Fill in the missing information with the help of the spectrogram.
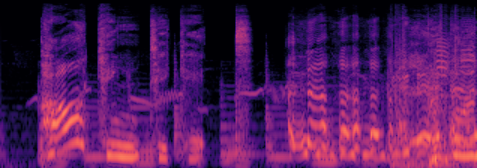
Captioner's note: laughing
